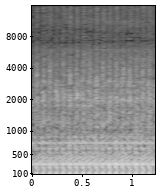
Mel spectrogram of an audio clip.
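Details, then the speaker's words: Onan 3.0 DJA diesel generator, rated 3 kW, heater load test at about 3 kW: fast, even thumping, pulling hard but holding speed; struggling, a little smoke, expected at full load. "as you saw before i mean it's struggling i mean it's holding good it's struggling a little bit of smoke okay that's expected"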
